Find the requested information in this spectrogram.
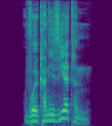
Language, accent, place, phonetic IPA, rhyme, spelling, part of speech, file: German, Germany, Berlin, [vʊlkaniˈziːɐ̯tn̩], -iːɐ̯tn̩, vulkanisierten, adjective / verb, De-vulkanisierten.ogg
- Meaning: inflection of vulkanisieren: 1. first/third-person plural preterite 2. first/third-person plural subjunctive II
